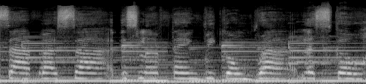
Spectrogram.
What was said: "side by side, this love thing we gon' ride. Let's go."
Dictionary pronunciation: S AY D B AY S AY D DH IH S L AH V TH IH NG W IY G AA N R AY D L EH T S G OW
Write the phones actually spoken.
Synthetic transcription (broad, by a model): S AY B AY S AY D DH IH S L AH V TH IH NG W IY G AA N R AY L EH T S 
